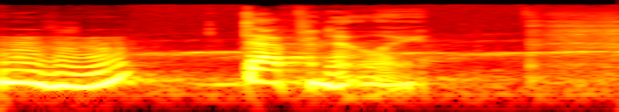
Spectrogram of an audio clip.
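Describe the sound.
A loud emergency siren in a New York City street wails with a rising sweep for about half a second, then cuts off as people talk briefly over faint street background.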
